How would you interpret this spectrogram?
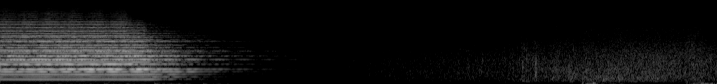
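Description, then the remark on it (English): A sustained musical chord fades out, then the soft, steady wash of waves breaking on the western shore of a pink and pale lavender sea rises gradually, unbroken, with no voices. “Along the western shores of Oceanus Calthumbrius, a lone figure in a reflective lime-green biosuit ambles up the coast.”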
